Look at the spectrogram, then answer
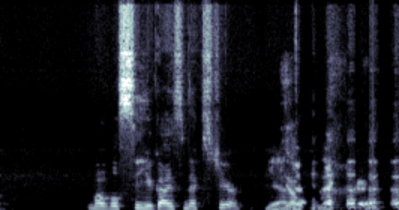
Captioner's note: laughs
